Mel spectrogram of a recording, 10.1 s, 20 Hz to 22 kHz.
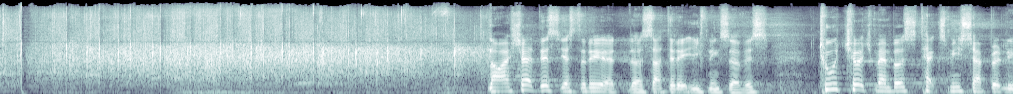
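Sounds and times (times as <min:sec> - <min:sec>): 
church audience clapping and applauding: 0:00.0 - 0:05.2
speech: 0:04.9 - 0:10.1.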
